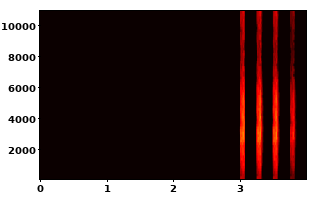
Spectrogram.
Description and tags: Exotic Electronic Percussion39
electronic, percussion, exotic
